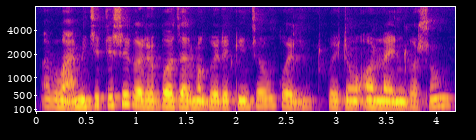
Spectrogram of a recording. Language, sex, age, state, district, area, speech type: Nepali, female, 60+, West Bengal, Kalimpong, rural, spontaneous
